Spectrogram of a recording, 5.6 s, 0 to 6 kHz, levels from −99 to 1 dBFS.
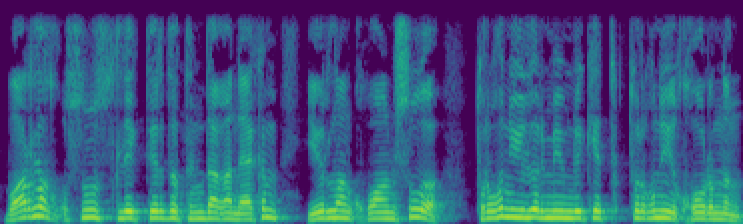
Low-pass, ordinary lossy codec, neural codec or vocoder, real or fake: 5.4 kHz; none; none; real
